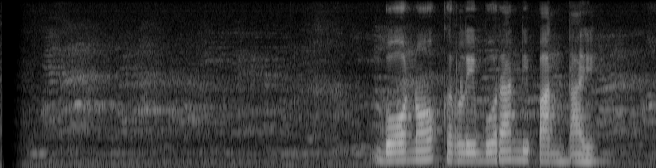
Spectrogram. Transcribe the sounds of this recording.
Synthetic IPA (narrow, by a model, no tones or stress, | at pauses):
bɔnɔkərlibuɾandipant̪aj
